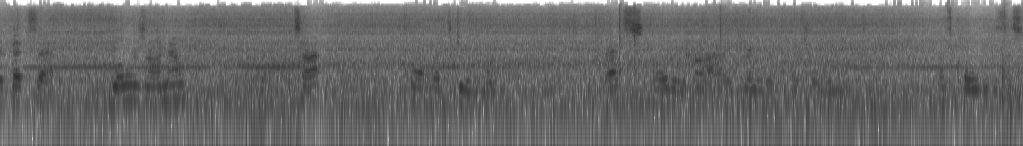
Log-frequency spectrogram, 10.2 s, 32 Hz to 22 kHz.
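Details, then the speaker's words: York Diamond 80 gas furnace from 2000, 90,000 BTU input and 80% efficient, starting up in heat mode after the inducer and burners: a steady, even rush of air with a low hum and no rattles or squeals. The blower is normal. "so we'll listen for the blower which sounds really cool and Hope that sounds very cool"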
